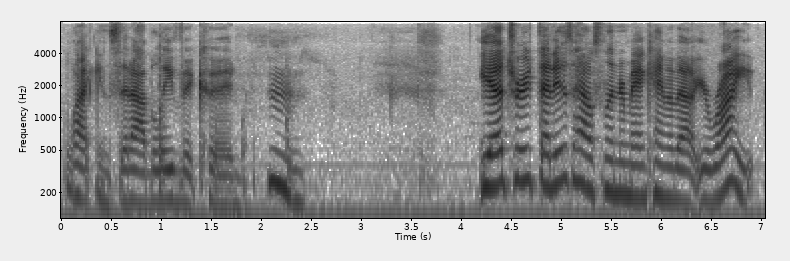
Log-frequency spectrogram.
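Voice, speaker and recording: A woman's voice: fairly low pitch, expressive, a little slow, creaky, sharp tone, slight background noise. A woman from the Southern US with a Southern accent, stuffy from her sinuses, chatting casually on a livestream and answering comments from her chat. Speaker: podcast host reading live chat.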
